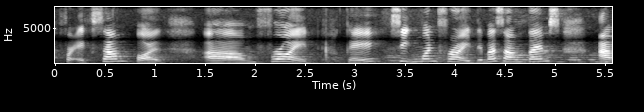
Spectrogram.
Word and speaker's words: Freud: you correct that one sigmund fr i fruit fruit it's sigmund freud all right another merenpa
